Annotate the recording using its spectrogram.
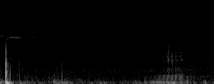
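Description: American bison grunting: a short, sharp grunt right at the start, the loudest sound here, and a longer, lower, pulsing grunt near the end.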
